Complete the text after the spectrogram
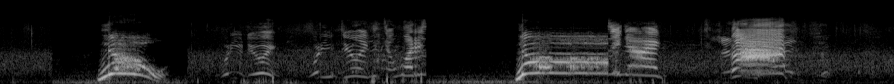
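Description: A man shouts with strained, rising cries.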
